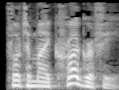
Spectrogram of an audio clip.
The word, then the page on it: photomicrography: British English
